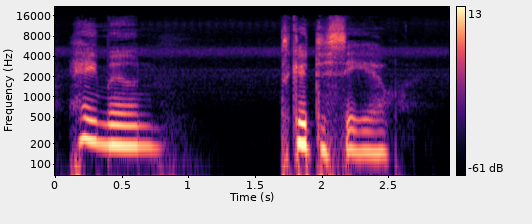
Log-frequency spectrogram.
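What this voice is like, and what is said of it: Whispering. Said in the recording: “Someone whispering to the moon?”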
